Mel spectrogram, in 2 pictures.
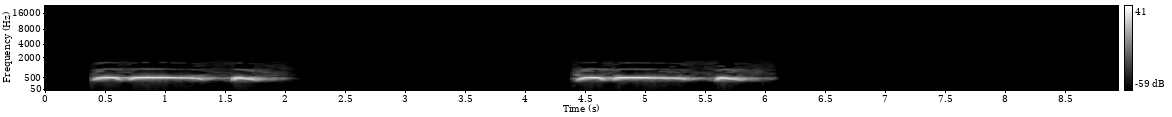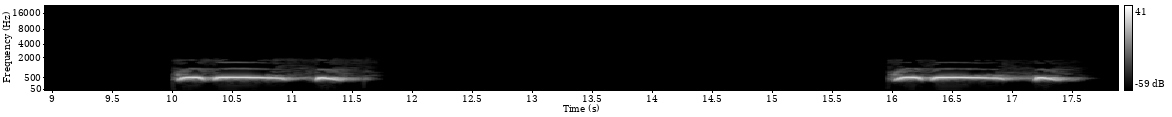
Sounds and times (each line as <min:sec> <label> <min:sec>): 0:00.4 chant of a common pigeon 0:02.1
0:04.5 chant of a common pigeon 0:06.2
0:10.1 chant of a common pigeon 0:11.7
0:16.0 chant of a common pigeon 0:17.7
